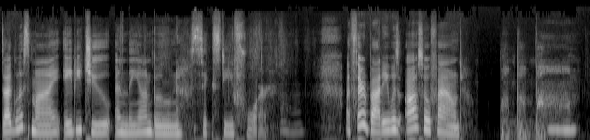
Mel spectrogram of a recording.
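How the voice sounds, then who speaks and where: In a very clean recording with a silent background, a woman speaks at a very slow pace with a medium pitch and lively intonation. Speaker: true crime podcast co-host. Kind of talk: casual chat.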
